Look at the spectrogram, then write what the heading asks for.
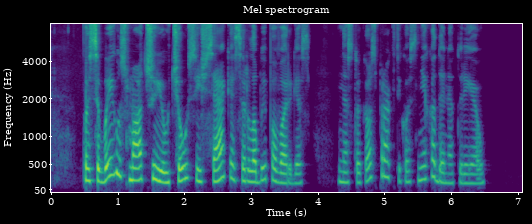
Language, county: Lithuanian, Šiauliai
